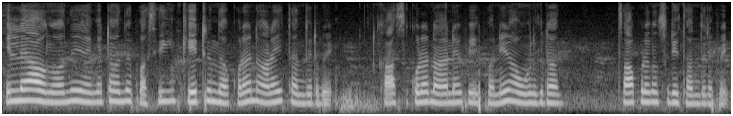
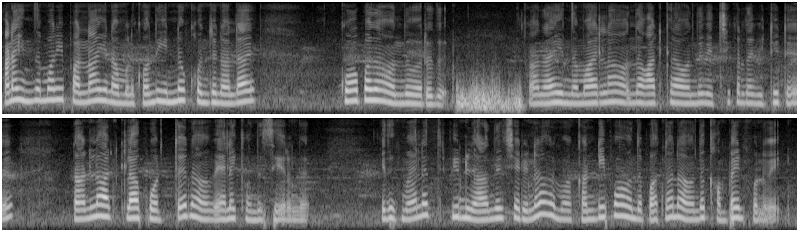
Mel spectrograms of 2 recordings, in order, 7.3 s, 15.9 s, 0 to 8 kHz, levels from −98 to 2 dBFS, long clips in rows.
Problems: constant background noise, background conversations at intervals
